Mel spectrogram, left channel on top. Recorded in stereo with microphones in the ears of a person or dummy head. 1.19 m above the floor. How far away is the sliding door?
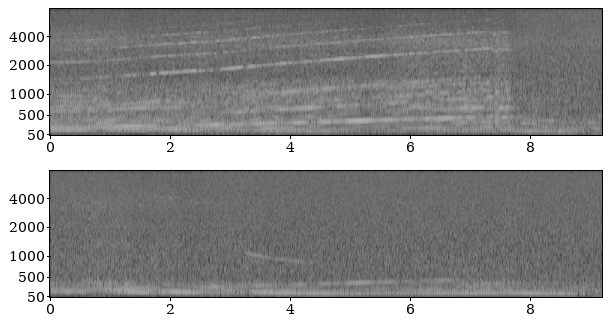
I don't hear a sliding door.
